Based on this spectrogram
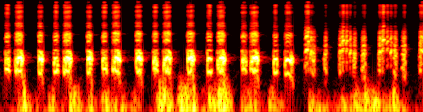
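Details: A chukar partridge, tagged as female and kept for hunting, gives a rapid series of throaty clucking 'chuck' notes, about four a second, breaking into rougher, scratchier notes toward the end.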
